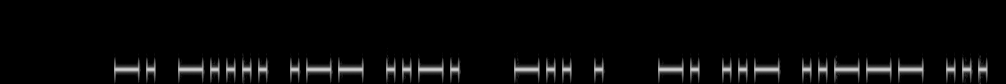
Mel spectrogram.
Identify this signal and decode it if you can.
Morse code, heard as a keyed tone, about 16 wpm, 700 Hz. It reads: N6WF DE NU2S
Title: USA Callsign DE Callsign - 4 Characters - 15wpm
